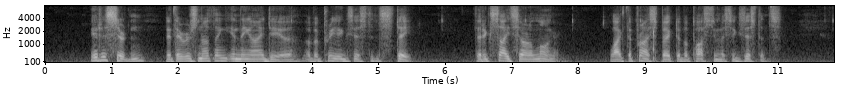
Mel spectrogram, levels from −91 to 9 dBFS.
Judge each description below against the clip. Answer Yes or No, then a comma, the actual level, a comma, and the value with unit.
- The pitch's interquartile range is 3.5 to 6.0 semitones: Yes, average, 4.3 semitones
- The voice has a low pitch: Yes, low, 110 Hz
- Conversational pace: No, slow, 130 wpm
